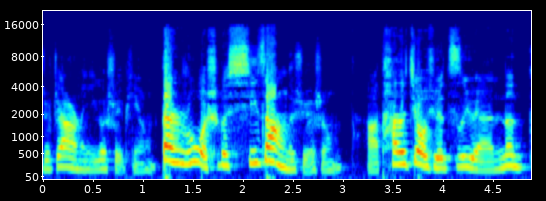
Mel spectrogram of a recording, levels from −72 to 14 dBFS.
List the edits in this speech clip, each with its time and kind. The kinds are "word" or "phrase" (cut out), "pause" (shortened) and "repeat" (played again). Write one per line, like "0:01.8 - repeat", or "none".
0:01.2 - pause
